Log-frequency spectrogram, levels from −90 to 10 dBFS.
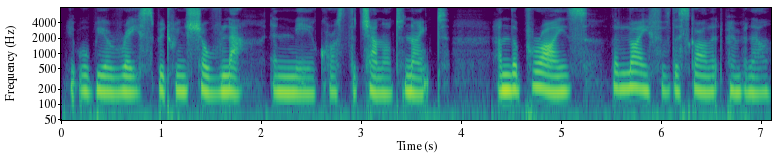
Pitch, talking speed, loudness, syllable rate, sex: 180 Hz, 175 wpm, -17 LUFS, 5.3 syllables/s, female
